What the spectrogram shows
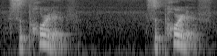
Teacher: Supportive has stress on the second syllable.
